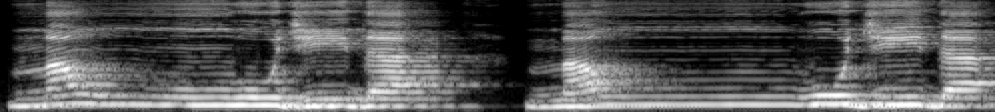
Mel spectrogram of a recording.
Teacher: یہاں میم کو واو مشدد کے ساتھ ملائیں گے، نون ساکن کو یہاں پر چھوڑ دیا جائے گا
